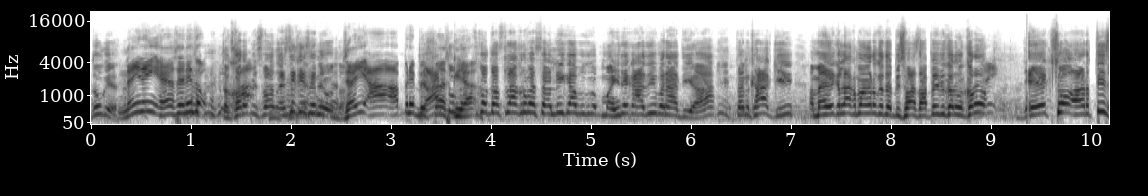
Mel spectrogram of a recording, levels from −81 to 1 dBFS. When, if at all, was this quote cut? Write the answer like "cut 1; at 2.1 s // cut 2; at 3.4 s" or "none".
cut 1; at 9.3 s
